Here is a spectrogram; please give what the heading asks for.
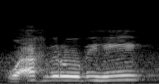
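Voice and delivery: ordinary talk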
